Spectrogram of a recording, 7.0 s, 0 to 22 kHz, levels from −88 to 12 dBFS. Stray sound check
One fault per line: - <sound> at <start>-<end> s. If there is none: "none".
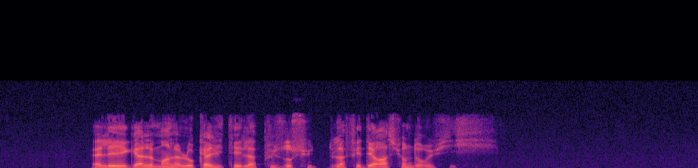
none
